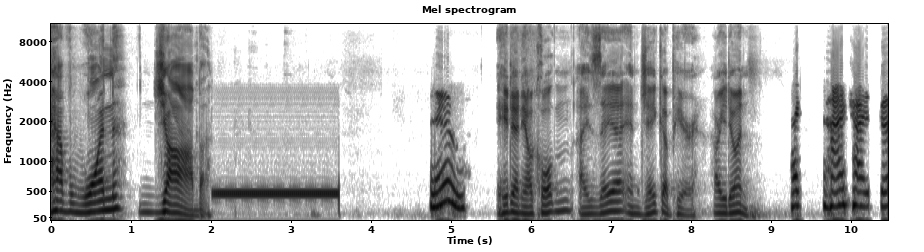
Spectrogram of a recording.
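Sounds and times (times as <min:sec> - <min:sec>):
speech: 0:00.0 - 0:02.1, 0:04.8 - 0:10.4
electronic ringing tone of an outgoing phone call: 0:02.0 - 0:03.6.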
